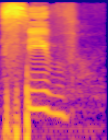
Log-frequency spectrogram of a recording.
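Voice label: "grey", Bulgarian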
